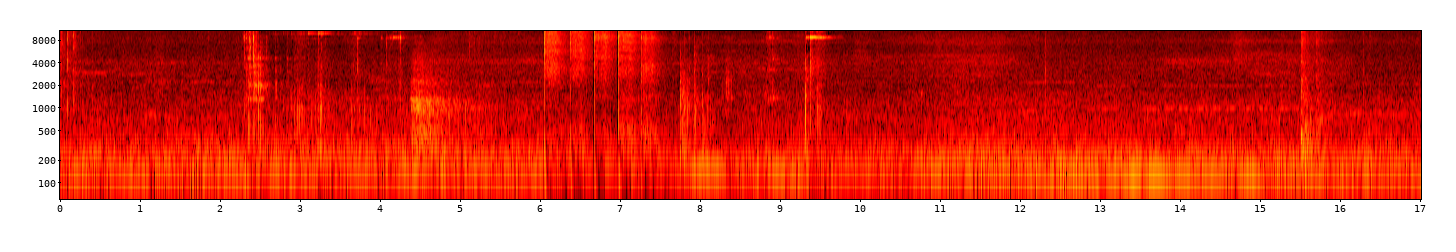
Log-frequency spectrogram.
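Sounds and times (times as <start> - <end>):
steady low hum: 0.0 - 17.0
metal tools clinking on metal: 2.2 - 4.4, 7.7 - 9.8.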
